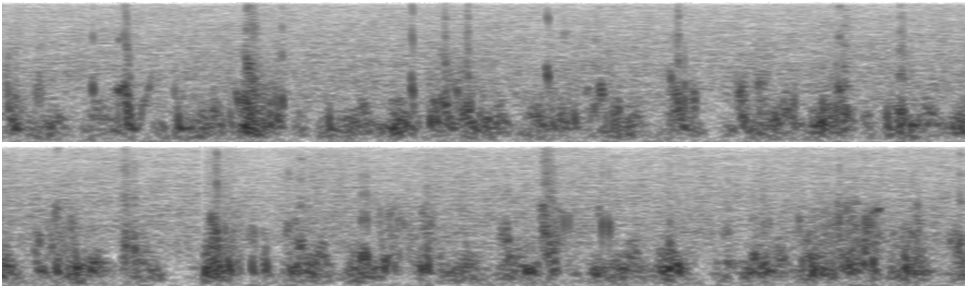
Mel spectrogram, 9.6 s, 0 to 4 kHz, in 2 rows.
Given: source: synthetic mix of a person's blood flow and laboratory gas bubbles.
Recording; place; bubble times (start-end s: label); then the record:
Doppler ultrasound of blood flow; precordium
0.00-0.12 s: bubbles
0.15-0.22 s: bubbles
0.43-0.50 s: bubbles
0.54-0.78 s: bubbles
0.84-0.96 s: bubbles
1.11-1.44 s: bubbles
1.59-1.69 s: bubbles
2.01-2.42 s: bubbles
2.65-3.13 s: bubbles
3.31-3.50 s: bubbles
3.65-3.86 s: bubbles
3.93-4.57 s: bubbles
4.95-5.26 s: bubbles
5.40-5.54 s: bubbles
5.83-6.18 s: bubbles
6.21-6.37 s: bubbles
6.51-7.00 s: bubbles
7.29-7.69 s: bubbles
7.77-7.89 s: bubbles
8.12-8.25 s: bubbles
8.29-8.71 s: bubbles
8.78-9.46 s: bubbles
9.53-9.64 s: bubbles
From the record:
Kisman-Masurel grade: 243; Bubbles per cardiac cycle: several, 3 to 8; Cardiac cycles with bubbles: 100%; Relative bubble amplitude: loud (0.450 to 0.775); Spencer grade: 3 (all of the cardiac periods contain showers or single bubble signals, but not dominating or overriding the cardiac motion signals); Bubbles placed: anywhere in the cardiac cycle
